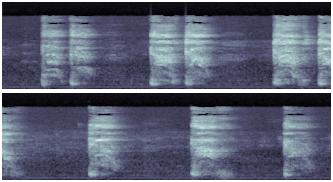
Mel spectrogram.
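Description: A person coughing in a long fit: about nine harsh coughs, several coming in quick pairs.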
